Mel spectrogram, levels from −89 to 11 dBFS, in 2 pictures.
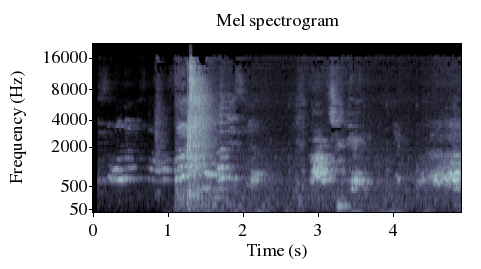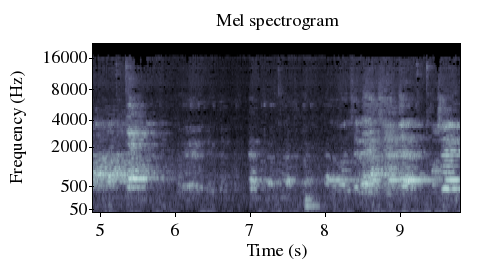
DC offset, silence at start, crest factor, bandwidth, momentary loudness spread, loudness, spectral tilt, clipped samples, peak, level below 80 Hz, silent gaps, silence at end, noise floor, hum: under 0.1%; 0.2 s; 22 dB; 17 kHz; 21 LU; -19 LUFS; -0.5 dB/octave; under 0.1%; 0 dBFS; -64 dBFS; none; 0 s; -48 dBFS; none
